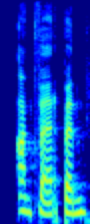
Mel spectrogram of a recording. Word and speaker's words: Antwerpen: invece in olandese, in belga olandese era mm, Antwerpen, cioè non avevo mai sentito eh, nominare assolutamente.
